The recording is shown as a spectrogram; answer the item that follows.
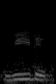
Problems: low volume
